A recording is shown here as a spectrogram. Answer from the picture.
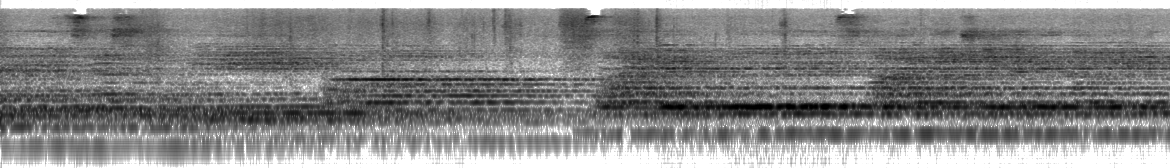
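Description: A choir singing slow, held chords that change every couple of seconds, growing louder about halfway through.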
